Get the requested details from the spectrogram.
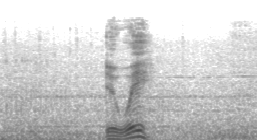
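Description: A young man answers briefly.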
